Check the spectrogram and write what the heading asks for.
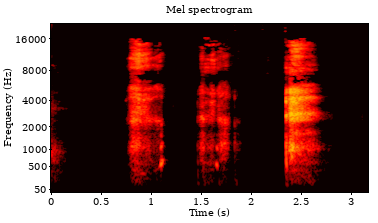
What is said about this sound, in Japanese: もうくしゃみは大丈夫だよ。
